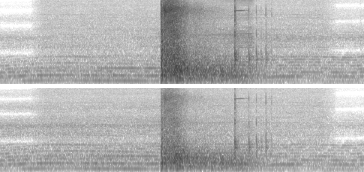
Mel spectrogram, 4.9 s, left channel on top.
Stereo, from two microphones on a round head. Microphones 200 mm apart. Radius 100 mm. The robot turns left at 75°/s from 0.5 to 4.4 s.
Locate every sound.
0.0 s a motorcycle: 45° right (ahead or behind); by 4.9 s 25° left (ahead or behind)
2.1 s a gunshot: 110° left; by 3.6 s 5° right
